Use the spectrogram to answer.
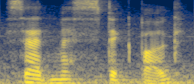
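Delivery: usual speaking voice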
